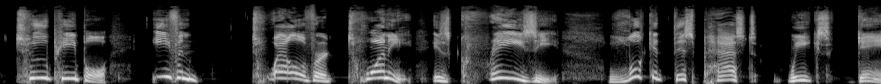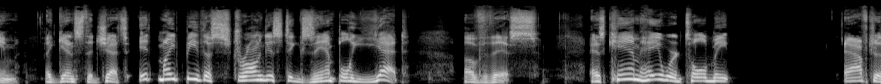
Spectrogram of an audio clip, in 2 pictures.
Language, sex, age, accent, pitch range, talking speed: English, male, 50-69, American, 170-270 Hz, 110 wpm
